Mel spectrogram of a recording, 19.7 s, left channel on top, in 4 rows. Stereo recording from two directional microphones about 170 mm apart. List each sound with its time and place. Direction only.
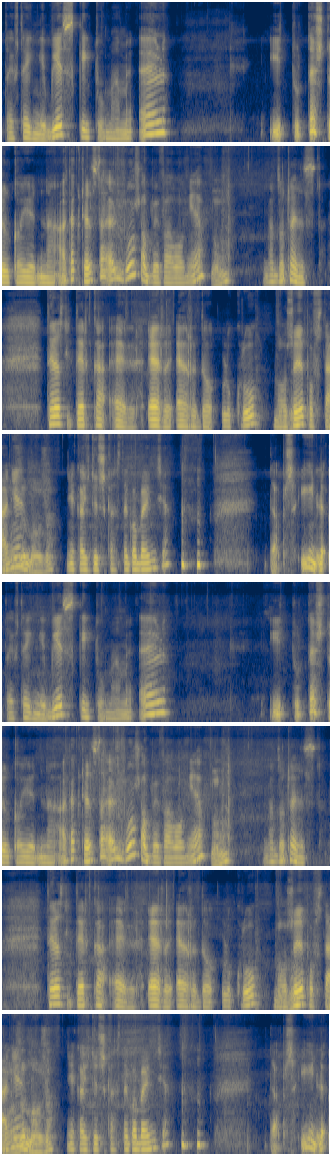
0.0 s speech: 45° left (ahead or behind)
4.0 s speech: 45° left (ahead or behind); by 7.9 s 30° left (ahead or behind)
8.9 s speech: 40° left (ahead or behind)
